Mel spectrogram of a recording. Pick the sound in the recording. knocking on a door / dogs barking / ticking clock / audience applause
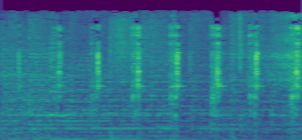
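ticking clock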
